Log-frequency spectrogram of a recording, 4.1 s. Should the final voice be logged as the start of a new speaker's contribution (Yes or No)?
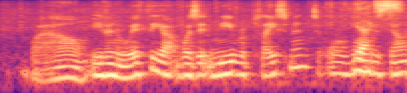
Yes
